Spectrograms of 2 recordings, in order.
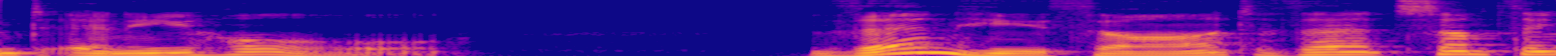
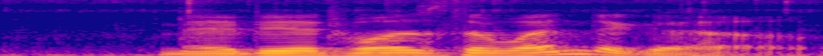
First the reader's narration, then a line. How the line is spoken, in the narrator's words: one of them said, and he laughed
